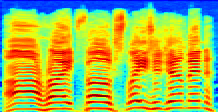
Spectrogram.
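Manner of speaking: loud, showy announcer delivery; event announcer. Real, not acted. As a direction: present them to the whole crowd. Announces the oldest competitors.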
